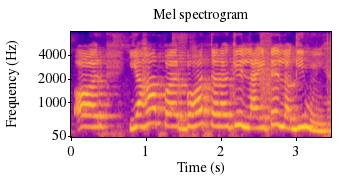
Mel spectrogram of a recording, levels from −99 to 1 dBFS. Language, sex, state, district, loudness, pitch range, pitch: Hindi, female, Bihar, West Champaran, -12 LUFS, 300-355 Hz, 325 Hz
